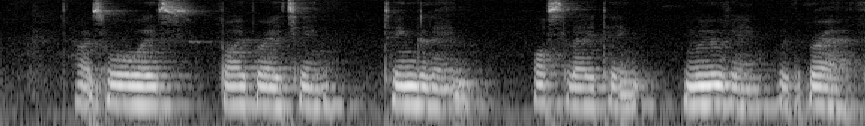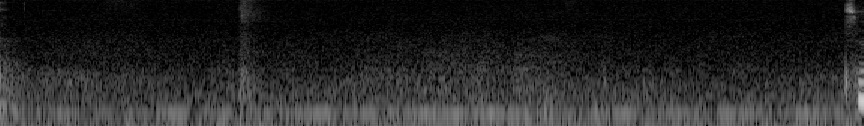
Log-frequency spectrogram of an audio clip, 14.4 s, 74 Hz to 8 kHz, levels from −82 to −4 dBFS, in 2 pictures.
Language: English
